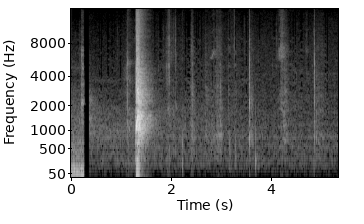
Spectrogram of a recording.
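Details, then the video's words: Puppy letting out one loud, sharp bark after a brief thump, followed by scattered faint clicks and small noises in a quiet room. "Cute Puppies Barking"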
